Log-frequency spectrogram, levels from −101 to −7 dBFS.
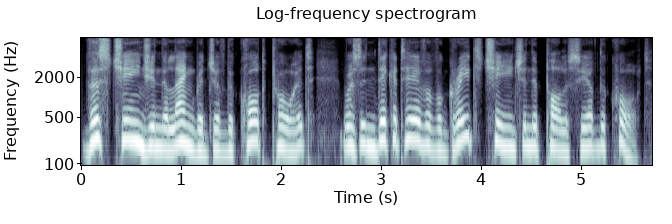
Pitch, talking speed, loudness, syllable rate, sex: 180 Hz, 220 wpm, -18 LUFS, 5.8 syllables/s, male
